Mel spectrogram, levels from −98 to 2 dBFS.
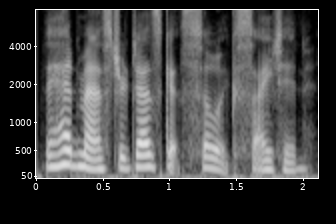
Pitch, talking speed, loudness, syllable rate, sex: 190 Hz, 170 wpm, -18 LUFS, 5.1 syllables/s, female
